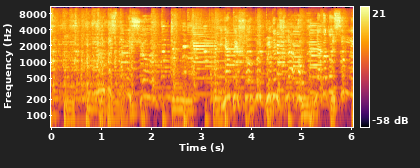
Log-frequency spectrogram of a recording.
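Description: Live band music: accordion and electronic keyboard playing an instrumental passage between sung lines, over a steady beat.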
